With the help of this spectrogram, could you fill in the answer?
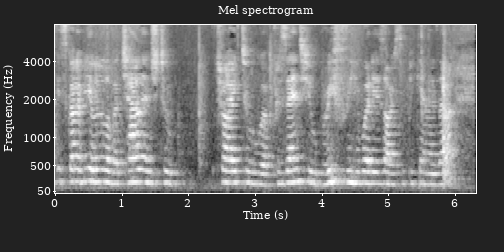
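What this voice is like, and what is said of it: Non-native English accent. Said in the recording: “my accent and my English speaking, which is not necessarily perfect”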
